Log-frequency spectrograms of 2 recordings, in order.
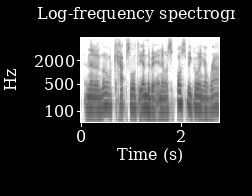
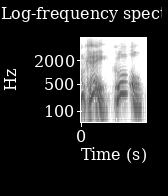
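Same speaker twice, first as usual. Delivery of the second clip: slow, drawn-out okay, cool; laid-back slow acceptance; 11 semitones higher, much slower than usual. Retold or imitated. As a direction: play it cool, stretching the words. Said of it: "I went".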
